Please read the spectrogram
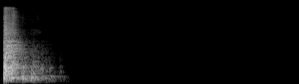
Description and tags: Putting a cup on a steel table next to an iPod 5 microphone. Location: The Castle, Neutral Bay, close to the wharf, Sydney, Australia, 15/04/2017, 16:56 - 21:11.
